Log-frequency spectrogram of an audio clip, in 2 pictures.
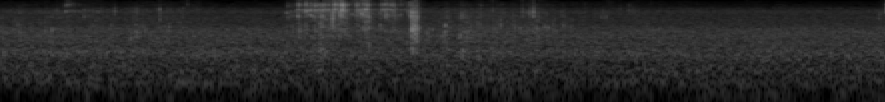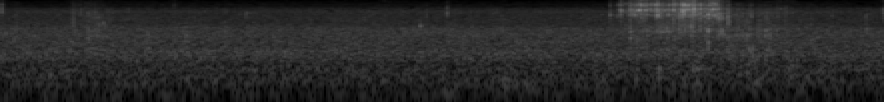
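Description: Steady rush of river water past the boat, with two brief splashes, about a second and a half in and near the end, as a hooked fish thrashes at the surface.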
